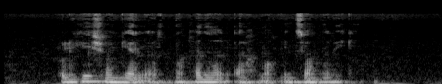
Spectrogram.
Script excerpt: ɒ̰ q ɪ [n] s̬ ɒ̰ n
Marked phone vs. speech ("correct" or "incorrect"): correct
